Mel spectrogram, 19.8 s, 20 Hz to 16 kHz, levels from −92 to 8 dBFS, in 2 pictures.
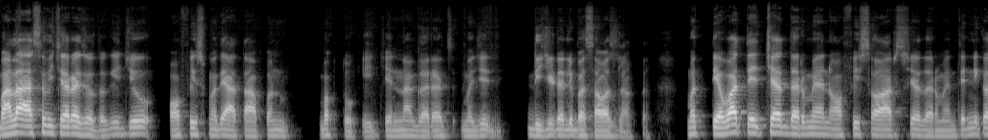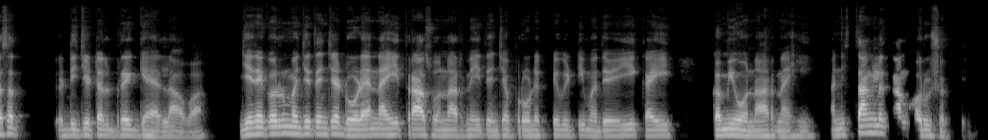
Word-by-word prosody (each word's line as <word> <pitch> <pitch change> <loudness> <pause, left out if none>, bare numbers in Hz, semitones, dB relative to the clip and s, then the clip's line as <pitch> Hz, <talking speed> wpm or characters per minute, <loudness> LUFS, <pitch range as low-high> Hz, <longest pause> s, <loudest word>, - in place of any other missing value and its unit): मला 135 +5 +10
असं 145 +2 +6
विचारायचं 140 -4 +5
होतं 105 0 -5
की 130 +3 -6
जो 135 +1 +1 0.2
ऑफिसमध्ये 115 +1 -2
आता - - +2
आपण 105 +1 -5 0.4
बघतो 110 -4 -5
की 90 - -8
ज्यांना 105 +1 -4
गरज 100 0 -3
म्हणजे 105 +2 -5 0.5
डिजिटली 115 +1 -1
बसावंच 100 -2 +1
लागतं 85 -1 -12 0.4
मग 135 - +2 0.2
तेव्हा 140 +4 +11
त्याच्या 155 0 +6
दरम्यान 130 -2 +1
ऑफिस 115 +2 -5
हॉर्सच्या 110 0 +1
दरम्यान 105 -1 -5
त्यांनी 120 +3 -4
कसं 130 +2 +1 0.6
डिजिटल 115 0 -3
ब्रेक 110 +1 -2
घ्यायला 95 -2 -3
हवा 85 0 -8 0.4
जेणेकरून 135 +4 +2
म्हणजे 140 -1 0
त्यांच्या 135 0 +1
डोळ्यांनाही 115 +1 +1
त्रास 115 -1 +3
होणार 105 -2 -4
नाही 110 0 -7
त्यांच्या 110 0 -5
प्रोडक्टिव्हिटीमध्ये 105 0 -6
ही 110 +2 -6
काही 105 +1 -3 0.4
कमी 110 +1 +1
होणार 105 -1 -1
नाही 95 0 -9 0.2
आणि 115 +3 -6
चांगलं 150 +6 +2
काम 130 0 -2
करू 110 -1 -1
शकतील 105 - -14
110 Hz, 150 wpm, -22 LUFS, 105-125 Hz, 0.6 s, तेव्हा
